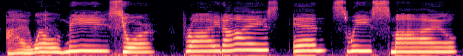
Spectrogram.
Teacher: bright eyes 连读 and 失去爆破 D sweet T 失去爆破 · 关键是个 miss your bright eyes 就升调了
